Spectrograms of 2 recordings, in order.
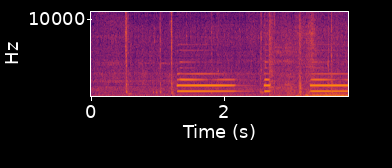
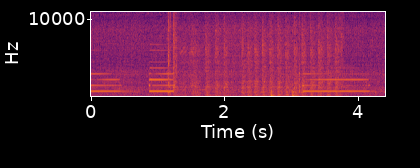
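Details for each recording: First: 2008 Chevy Equinox after restoring communication (EBCM unplugged and bypassed) and replacing missing 15 A fuel pump fuse: chimes, short crank, catches and settles into steady even idle with no stumble; normal start. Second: 2008 Chevy Equinox, intermittent no-crank/ECM communication loss: about three seconds of even starter cranking between warning chimes, never catches; fuel pump commanded on but not heard, no fuel pressure, fuel pump fuse missing.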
